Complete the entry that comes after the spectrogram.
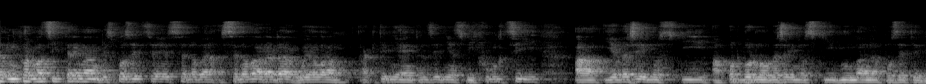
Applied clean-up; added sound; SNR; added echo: none; none; none; reverberation time 0.6 s.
